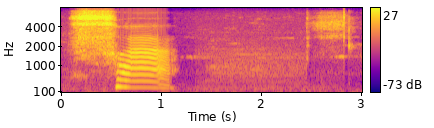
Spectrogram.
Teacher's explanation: নিচে ঠোঁটের পেট সামনের উপরের ২ দাঁতের আগার সঙ্গে লাগাইয়া ফা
